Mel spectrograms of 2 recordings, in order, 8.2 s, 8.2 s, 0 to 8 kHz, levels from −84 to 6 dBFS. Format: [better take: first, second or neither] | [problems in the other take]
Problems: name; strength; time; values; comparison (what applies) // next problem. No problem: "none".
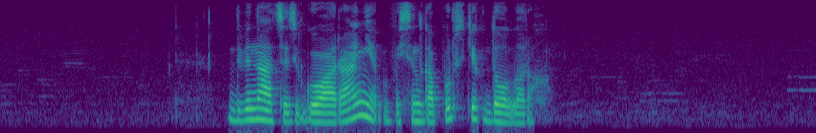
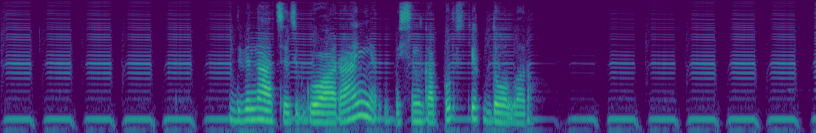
first | noise reduction (neural mask model RNNoise)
